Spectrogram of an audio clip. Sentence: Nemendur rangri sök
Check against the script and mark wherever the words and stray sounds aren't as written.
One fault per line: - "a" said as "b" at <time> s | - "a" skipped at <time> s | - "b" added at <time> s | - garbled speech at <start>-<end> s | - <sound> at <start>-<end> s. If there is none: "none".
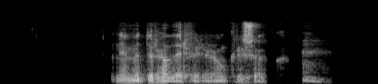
- "hafðir fyrir" added at 1.6 s
- throat clearing at 3.0-3.3 s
